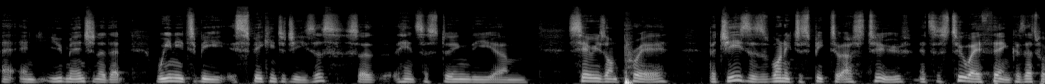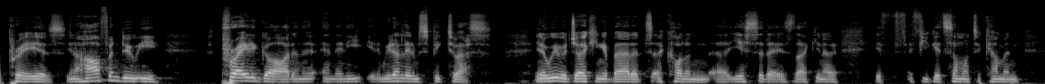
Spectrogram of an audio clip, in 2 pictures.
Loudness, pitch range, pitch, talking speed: -26 LUFS, 120-140 Hz, 125 Hz, 235 wpm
